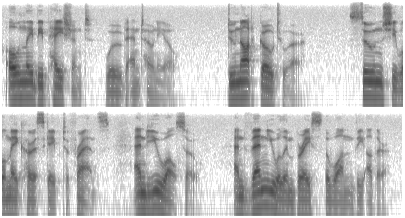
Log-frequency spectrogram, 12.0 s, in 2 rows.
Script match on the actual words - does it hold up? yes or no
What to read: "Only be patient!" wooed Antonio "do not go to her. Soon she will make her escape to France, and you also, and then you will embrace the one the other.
yes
